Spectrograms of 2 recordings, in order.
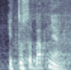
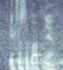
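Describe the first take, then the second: No difference in how they are said.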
